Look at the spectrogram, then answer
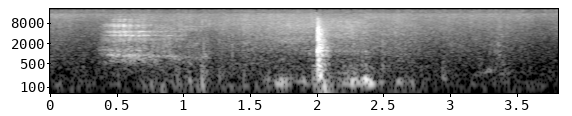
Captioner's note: Dayne sighing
